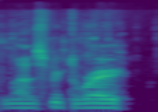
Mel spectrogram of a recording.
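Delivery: scary, menacing mafia-heavy mobster voice. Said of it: "just with the voice and the look, he would scare".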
